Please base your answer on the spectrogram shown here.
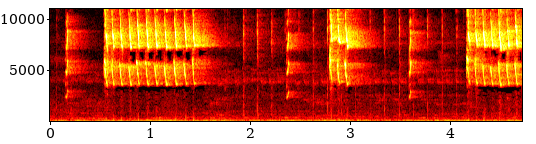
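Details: Phone recording of a common iora singing cililin-style material. Dense, very high, rapidly pulsed trills come in bursts of about a second, with softer chips between and a faint low hum underneath.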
